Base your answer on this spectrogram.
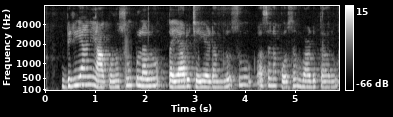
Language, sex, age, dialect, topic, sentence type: Telugu, female, 25-30, Southern, agriculture, statement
